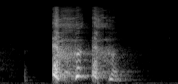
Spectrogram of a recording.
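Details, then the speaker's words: Adult with a hoarse voice, blaming throat irritation on too much incense: two or three short, mildly harsh coughs. "excusez-moi mais j'ai je vous cache pas que j'ai mis un peu trop d'encens et que ça me gratouille à la gorge pardon"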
